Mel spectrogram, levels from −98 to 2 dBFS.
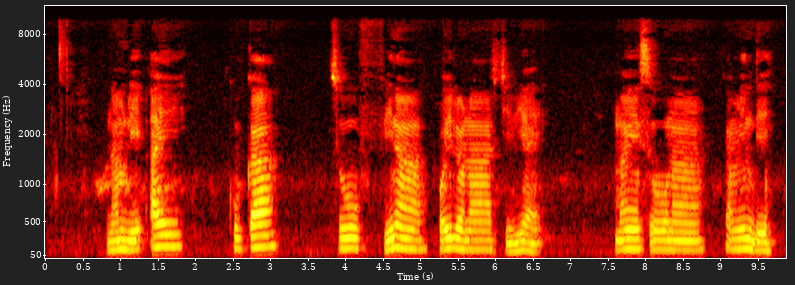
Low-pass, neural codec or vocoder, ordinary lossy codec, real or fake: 9.9 kHz; none; Opus, 64 kbps; real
